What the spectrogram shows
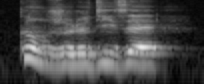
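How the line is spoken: Excited sick man's cry. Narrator (French): s'écria le malade avec exaltation

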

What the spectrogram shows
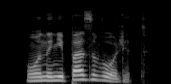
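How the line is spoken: Growled through clenched teeth. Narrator (Russian): перебил Матвей и, стиснув зубы, прорычал

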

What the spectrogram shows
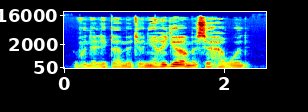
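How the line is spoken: Frank male tone. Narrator (French): dit-il d'un ton de franchise

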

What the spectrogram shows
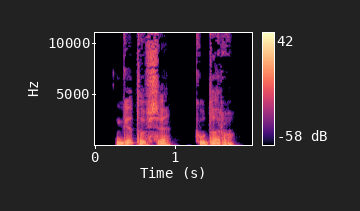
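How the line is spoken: Barely audible. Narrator (Russian): едва слышно произнес Эфит

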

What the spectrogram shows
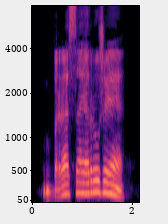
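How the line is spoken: Menacing booming shout. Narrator (Russian): грозно прокричали небеса

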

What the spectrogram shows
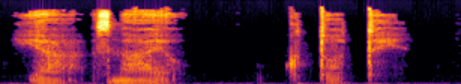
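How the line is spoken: Hoarse rasp. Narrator (Russian): прохрипел целитель

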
